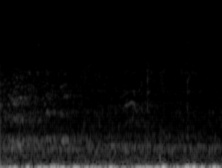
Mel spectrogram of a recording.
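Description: Outdoor street ambience on a walk: a steady low rumble, with a faint pitched call in the first half second.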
